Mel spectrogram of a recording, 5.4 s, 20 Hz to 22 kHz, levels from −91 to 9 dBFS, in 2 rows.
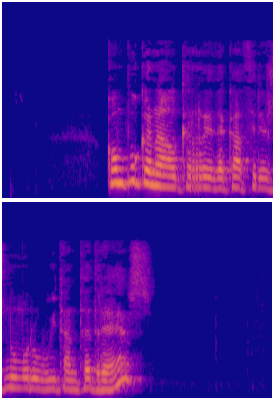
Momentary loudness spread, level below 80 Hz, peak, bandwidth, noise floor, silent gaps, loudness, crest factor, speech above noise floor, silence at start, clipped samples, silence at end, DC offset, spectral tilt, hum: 12 LU; -86 dBFS; -12 dBFS; 11 kHz; -84 dBFS; none; -30 LUFS; 20 dB; 55 dB; 1.05 s; under 0.1%; 1.25 s; under 0.1%; -6 dB/octave; none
